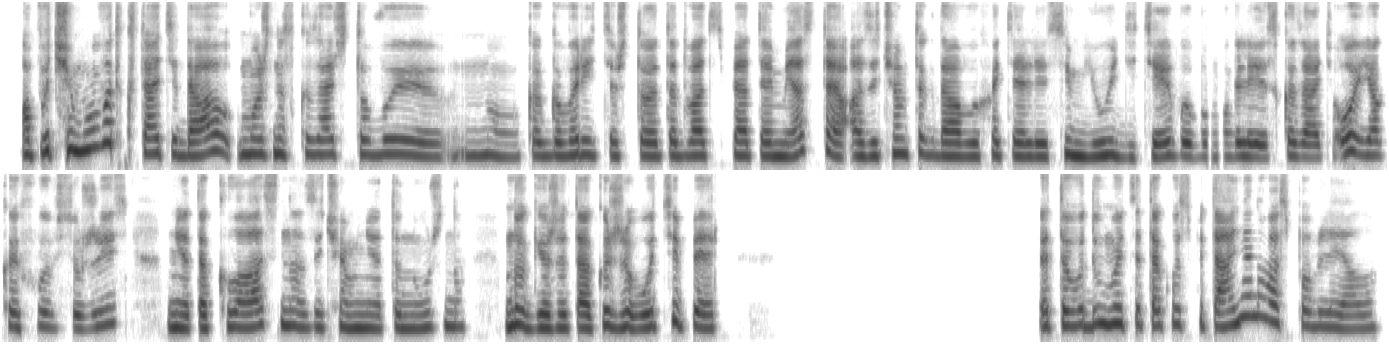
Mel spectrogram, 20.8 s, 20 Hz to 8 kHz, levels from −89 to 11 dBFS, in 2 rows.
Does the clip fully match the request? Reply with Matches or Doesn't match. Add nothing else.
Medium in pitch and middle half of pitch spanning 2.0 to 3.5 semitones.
Doesn't match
